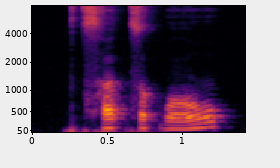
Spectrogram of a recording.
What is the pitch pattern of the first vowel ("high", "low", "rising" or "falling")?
rising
